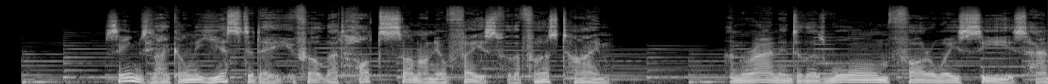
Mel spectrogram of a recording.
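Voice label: Strong, gritty, grounded and assured; Thompson Holidays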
